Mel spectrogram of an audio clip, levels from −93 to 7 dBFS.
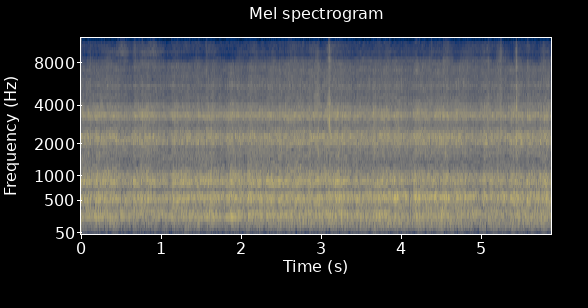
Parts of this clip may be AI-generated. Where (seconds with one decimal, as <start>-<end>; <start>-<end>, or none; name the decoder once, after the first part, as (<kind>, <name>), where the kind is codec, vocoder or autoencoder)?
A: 0.0-5.9 (autoencoder, DAC-VAE)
